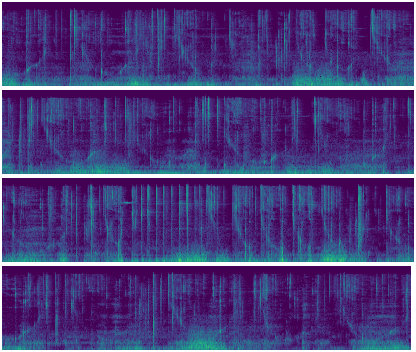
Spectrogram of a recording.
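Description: ASMR mouth sounds made right against a microphone: lip and tongue clicks, smacks and pops in irregular clusters, with soft low bumps every few seconds.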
